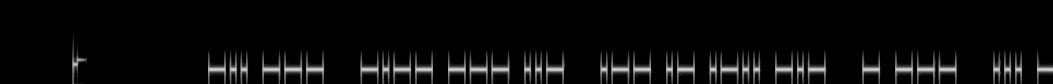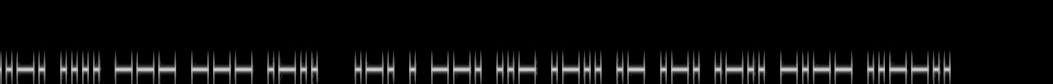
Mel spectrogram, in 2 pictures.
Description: Morse code, heard as a keyed tone, about 22 wpm, 700 Hz. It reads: DO YOU WALK TO SCHOOL REGULARLY?
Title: Sentences from Top 1400 Words 22wpm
